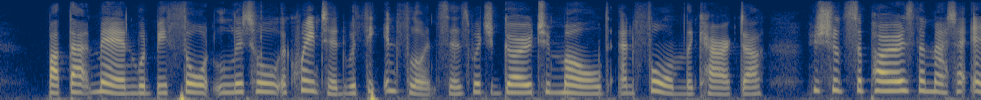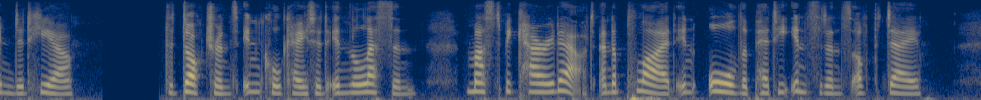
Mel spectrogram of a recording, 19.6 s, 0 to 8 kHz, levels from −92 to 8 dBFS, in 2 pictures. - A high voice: Yes, high, 230 Hz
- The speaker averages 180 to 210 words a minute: No, average, 140 wpm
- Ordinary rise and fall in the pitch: Yes, average, 3.7 semitones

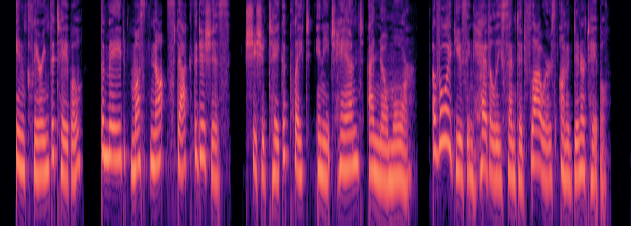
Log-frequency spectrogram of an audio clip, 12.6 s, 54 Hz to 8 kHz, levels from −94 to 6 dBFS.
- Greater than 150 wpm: No, average, 145 wpm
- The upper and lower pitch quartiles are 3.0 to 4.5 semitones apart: No, average, 5.0 semitones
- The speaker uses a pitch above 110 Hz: Yes, high, 190 Hz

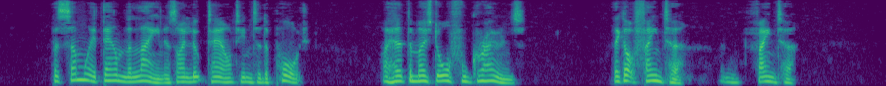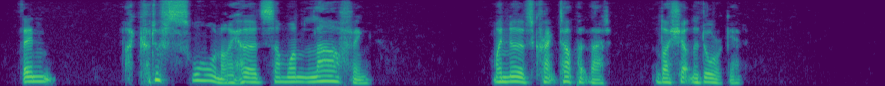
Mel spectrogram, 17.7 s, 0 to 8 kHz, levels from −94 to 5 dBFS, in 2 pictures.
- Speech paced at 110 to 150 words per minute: Yes, average, 145 wpm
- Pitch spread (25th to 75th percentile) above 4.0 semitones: Yes, average, 4.4 semitones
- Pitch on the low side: No, medium, 160 Hz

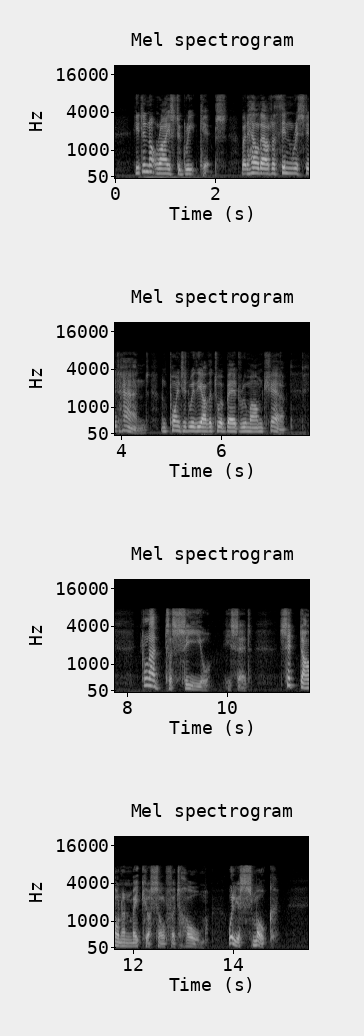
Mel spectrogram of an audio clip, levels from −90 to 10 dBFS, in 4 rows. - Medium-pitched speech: Yes, medium, 155 Hz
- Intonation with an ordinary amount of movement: Yes, average, 4.4 semitones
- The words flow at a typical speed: Yes, average, 155 wpm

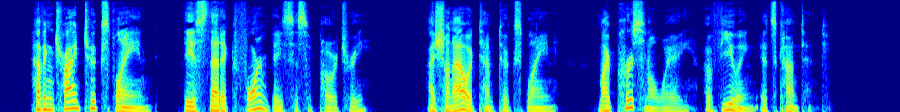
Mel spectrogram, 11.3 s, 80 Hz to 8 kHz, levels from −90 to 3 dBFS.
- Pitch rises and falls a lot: Yes, wide, 5.9 semitones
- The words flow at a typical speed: No, slow, 125 wpm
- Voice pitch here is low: Yes, low, 110 Hz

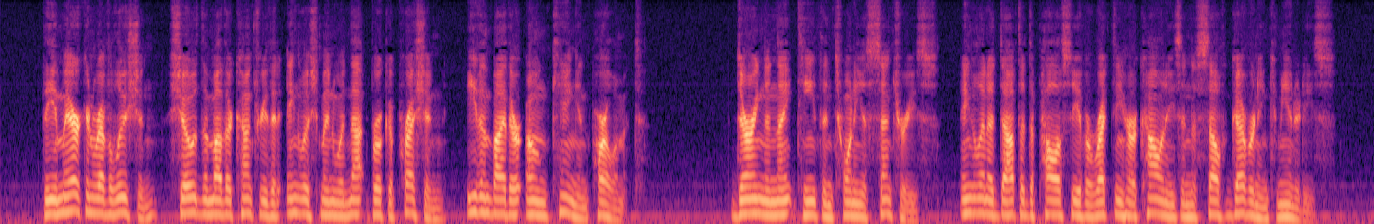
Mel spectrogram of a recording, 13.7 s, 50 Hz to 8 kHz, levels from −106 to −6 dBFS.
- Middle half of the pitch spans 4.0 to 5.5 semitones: No, average, 3.2 semitones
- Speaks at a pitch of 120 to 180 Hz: Yes, low, 135 Hz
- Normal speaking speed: Yes, average, 165 wpm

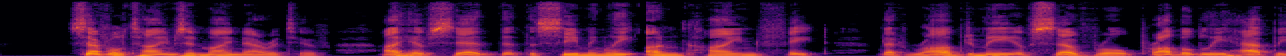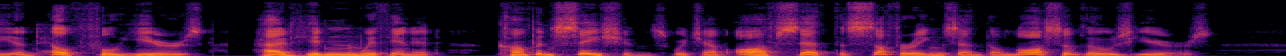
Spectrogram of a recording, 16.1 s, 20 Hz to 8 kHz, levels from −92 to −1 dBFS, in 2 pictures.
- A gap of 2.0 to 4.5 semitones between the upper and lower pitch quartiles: No, wide, 5.5 semitones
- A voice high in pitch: No, low, 135 Hz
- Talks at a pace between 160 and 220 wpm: No, average, 145 wpm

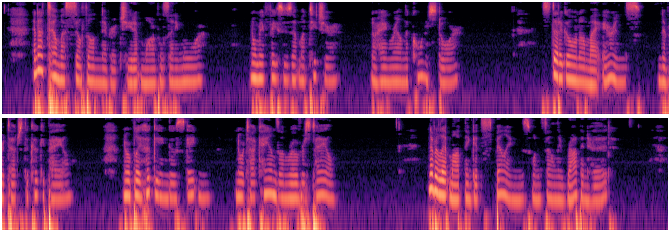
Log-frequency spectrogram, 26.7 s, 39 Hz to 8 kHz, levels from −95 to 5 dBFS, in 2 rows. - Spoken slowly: Yes, slow, 130 wpm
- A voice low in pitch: No, medium, 185 Hz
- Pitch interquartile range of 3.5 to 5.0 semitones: No, average, 2.8 semitones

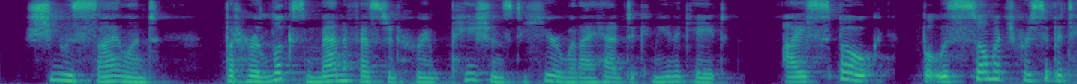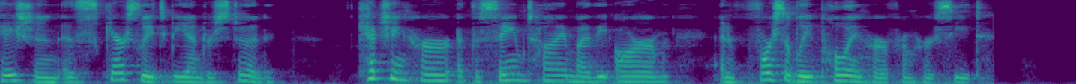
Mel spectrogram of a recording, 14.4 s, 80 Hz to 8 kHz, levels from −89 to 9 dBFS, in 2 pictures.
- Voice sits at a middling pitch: Yes, medium, 175 Hz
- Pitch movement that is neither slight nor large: Yes, average, 4.4 semitones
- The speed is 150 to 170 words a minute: No, average, 185 wpm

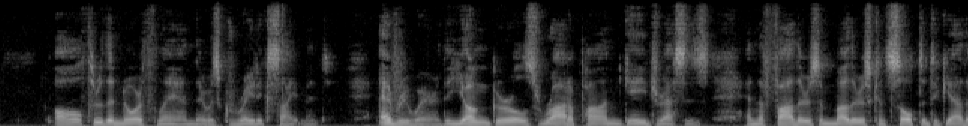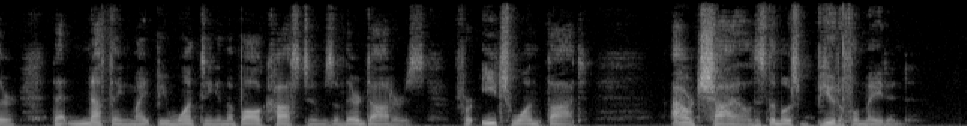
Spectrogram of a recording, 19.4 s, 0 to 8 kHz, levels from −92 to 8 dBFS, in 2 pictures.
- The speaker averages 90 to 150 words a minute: Yes, average, 145 wpm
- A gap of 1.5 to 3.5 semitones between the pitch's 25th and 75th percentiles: No, average, 4.2 semitones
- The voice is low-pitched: Yes, low, 100 Hz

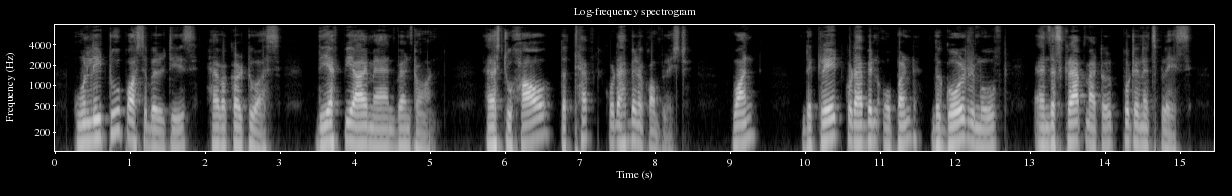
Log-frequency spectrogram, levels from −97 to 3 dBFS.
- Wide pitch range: No, average, 3.4 semitones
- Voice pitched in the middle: No, low, 125 Hz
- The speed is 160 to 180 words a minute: No, average, 150 wpm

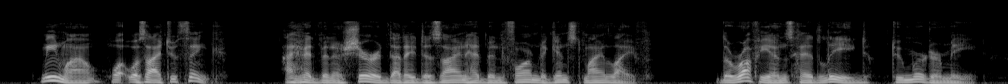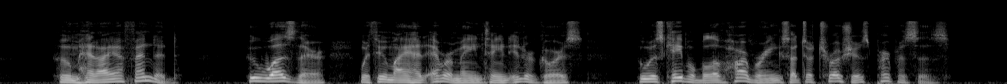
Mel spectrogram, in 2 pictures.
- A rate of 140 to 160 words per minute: Yes, average, 145 wpm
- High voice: No, very low, 95 Hz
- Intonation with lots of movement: Yes, wide, 5.8 semitones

